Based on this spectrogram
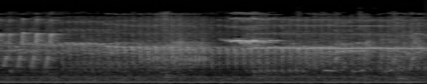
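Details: Malinois Waterslager canaries: brief clipped repeated notes at the start, then a swelling mix of trills and a long clear whistled tone from more than one bird, constant low hum.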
